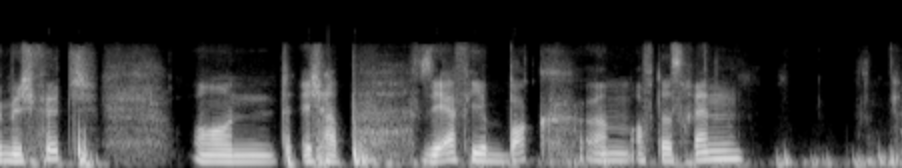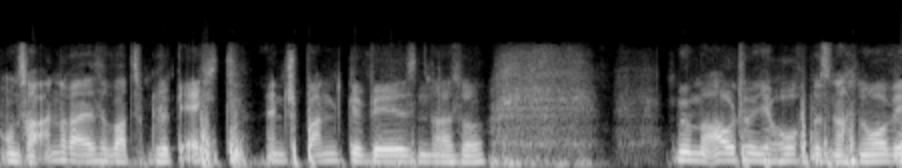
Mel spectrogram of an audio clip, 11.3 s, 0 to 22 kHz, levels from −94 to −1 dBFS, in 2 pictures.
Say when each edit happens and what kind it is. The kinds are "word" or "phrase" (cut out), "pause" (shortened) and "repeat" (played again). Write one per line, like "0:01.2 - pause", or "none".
none

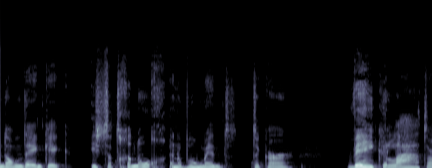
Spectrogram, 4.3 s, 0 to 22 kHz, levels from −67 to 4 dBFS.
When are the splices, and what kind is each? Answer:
0:01.2 - word
0:02.5 - word

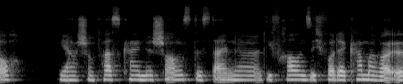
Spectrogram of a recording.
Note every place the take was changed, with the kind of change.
0:02.6 - word

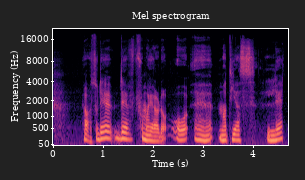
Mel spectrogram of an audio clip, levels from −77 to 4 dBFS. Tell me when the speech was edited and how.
0:02.7 - pause

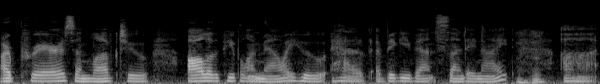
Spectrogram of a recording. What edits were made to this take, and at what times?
0:01.2 - word

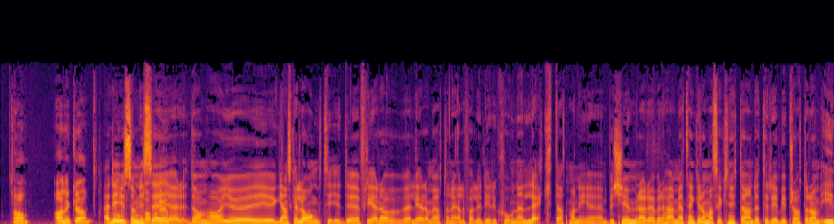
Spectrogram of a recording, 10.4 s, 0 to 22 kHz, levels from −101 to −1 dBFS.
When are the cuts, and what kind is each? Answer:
0:01.2 - pause

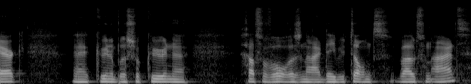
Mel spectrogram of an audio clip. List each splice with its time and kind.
none

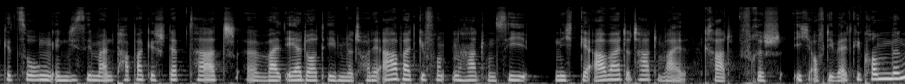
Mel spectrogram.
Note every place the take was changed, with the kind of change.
0:07.0 - pause

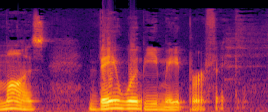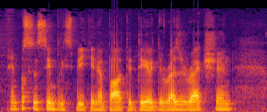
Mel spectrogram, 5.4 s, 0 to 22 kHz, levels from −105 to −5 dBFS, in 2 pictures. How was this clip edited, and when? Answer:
0:01.4 - word
0:02.9 - word

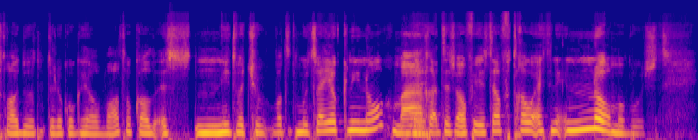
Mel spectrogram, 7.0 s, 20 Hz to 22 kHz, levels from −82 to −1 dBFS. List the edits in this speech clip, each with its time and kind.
none

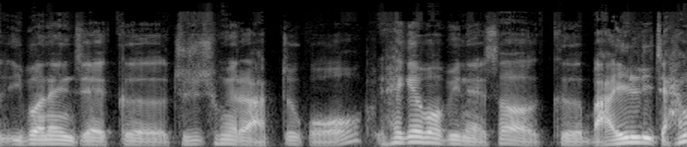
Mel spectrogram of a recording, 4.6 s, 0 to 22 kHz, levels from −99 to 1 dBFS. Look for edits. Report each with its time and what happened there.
0:02.5 - word

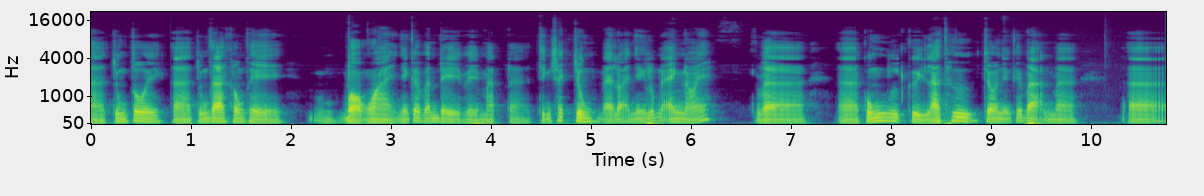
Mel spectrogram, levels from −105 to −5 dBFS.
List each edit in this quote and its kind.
none

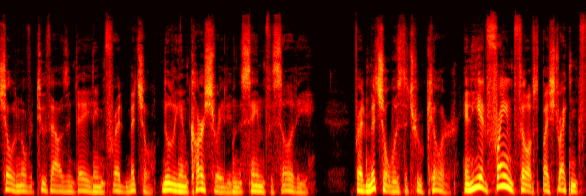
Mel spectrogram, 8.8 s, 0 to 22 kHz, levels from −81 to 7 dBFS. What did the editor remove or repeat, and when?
0:01.4 - phrase
0:02.4 - pause
0:03.5 - word
0:06.9 - pause

